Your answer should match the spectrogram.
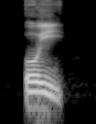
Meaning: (character) The ninth character in the Bengali abugida; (adjective) alternative spelling of ওই (ōi)
- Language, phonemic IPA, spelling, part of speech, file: Bengali, /oi/, ঐ, character / adjective, LL-Q9610 (ben)-ঐ.wav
